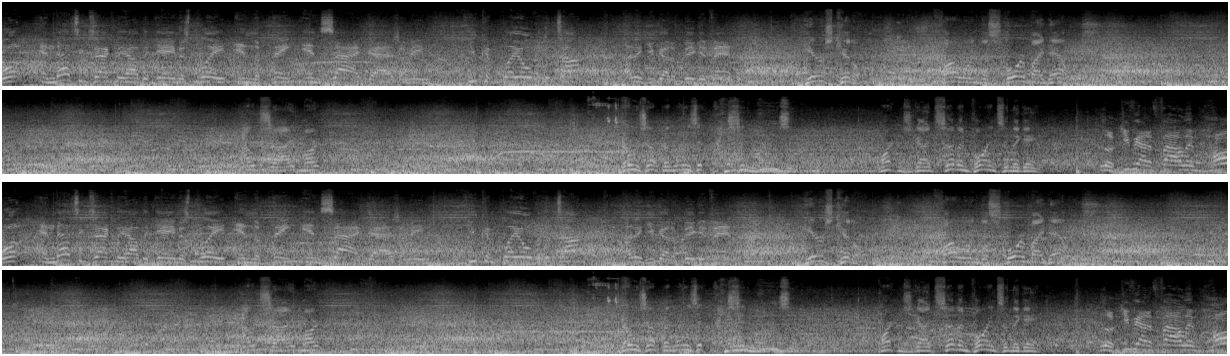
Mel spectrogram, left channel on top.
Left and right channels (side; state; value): both; normal; correlation 0.48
